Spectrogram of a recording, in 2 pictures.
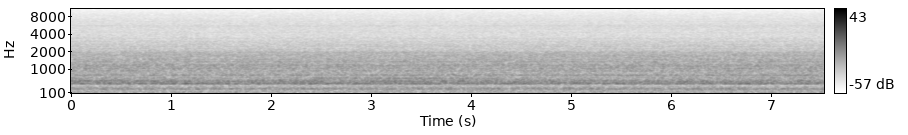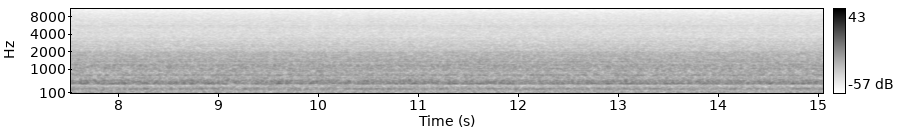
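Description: A train hums steadily as it rolls slowly along the tracks.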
